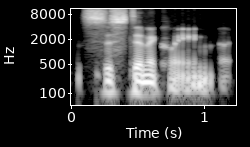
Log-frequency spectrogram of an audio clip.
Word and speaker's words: cytisinicline: This week, we're going to be discussing Cytisinicline. Did I say that right? Cytisinicline. Cytisinicline. An old but new treatment for smoking cessation. You got to learn how to pronounce it. Cytisinicline.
